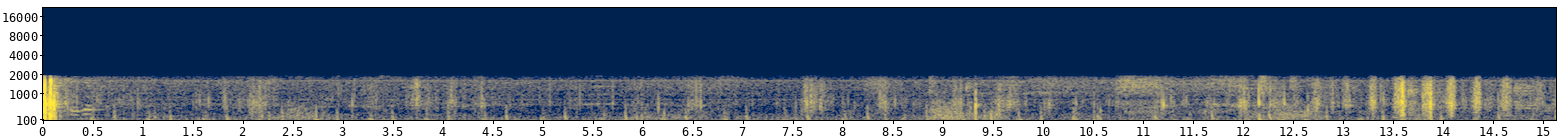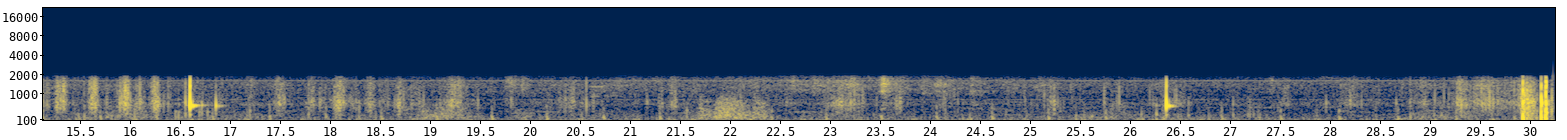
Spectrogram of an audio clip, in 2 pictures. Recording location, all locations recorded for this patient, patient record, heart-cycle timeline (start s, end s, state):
aortic valve (AV)
aortic valve (AV)+pulmonary valve (PV)+tricuspid valve (TV)+mitral valve (MV)
#Age: Child
#Sex: Male
#Height: 158.0 cm
#Weight: 56.0 kg
#Pregnancy status: False
#Murmur: Absent
#Murmur locations: nan
#Most audible location: nan
#Systolic murmur timing: nan
#Systolic murmur shape: nan
#Systolic murmur grading: nan
#Systolic murmur pitch: nan
#Systolic murmur quality: nan
#Diastolic murmur timing: nan
#Diastolic murmur shape: nan
#Diastolic murmur grading: nan
#Diastolic murmur pitch: nan
#Diastolic murmur quality: nan
#Outcome: Abnormal
#Campaign: 2014 screening campaign
0.00	0.48	unannotated
0.48	0.58	S1
0.58	0.72	systole
0.72	0.80	S2
0.80	1.06	diastole
1.06	1.18	S1
1.18	1.28	systole
1.28	1.38	S2
1.38	1.60	diastole
1.60	1.72	S1
1.72	1.84	systole
1.84	1.94	S2
1.94	2.16	diastole
2.16	2.28	S1
2.28	2.40	systole
2.40	2.48	S2
2.48	2.72	diastole
2.72	2.82	S1
2.82	2.94	systole
2.94	3.04	S2
3.04	3.26	diastole
3.26	3.38	S1
3.38	3.50	systole
3.50	3.60	S2
3.60	3.82	diastole
3.82	3.94	S1
3.94	4.08	systole
4.08	4.16	S2
4.16	4.40	diastole
4.40	4.52	S1
4.52	4.66	systole
4.66	4.76	S2
4.76	4.98	diastole
4.98	5.10	S1
5.10	5.24	systole
5.24	5.34	S2
5.34	5.60	diastole
5.60	5.70	S1
5.70	5.84	systole
5.84	5.94	S2
5.94	6.20	diastole
6.20	6.30	S1
6.30	6.44	systole
6.44	6.54	S2
6.54	6.80	diastole
6.80	6.92	S1
6.92	7.04	systole
7.04	7.14	S2
7.14	7.40	diastole
7.40	7.52	S1
7.52	7.66	systole
7.66	7.76	S2
7.76	8.00	diastole
8.00	8.12	S1
8.12	8.26	systole
8.26	8.38	S2
8.38	8.60	diastole
8.60	30.26	unannotated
